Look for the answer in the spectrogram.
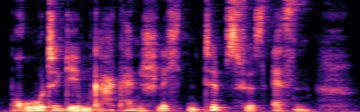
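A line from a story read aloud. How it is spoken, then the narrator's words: Whispering to herself. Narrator (German): flüsterte sie sich selbst zu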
